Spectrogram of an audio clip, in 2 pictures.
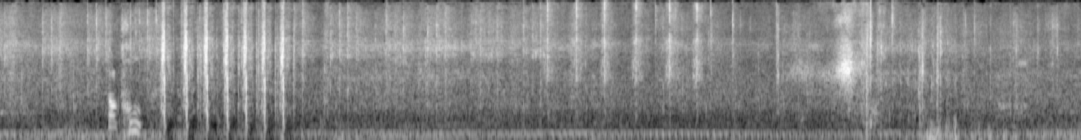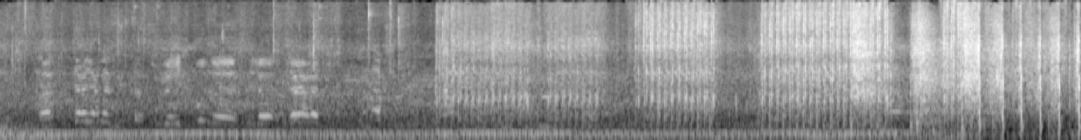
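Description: A gun fires a rapid series of sharp shots close by.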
